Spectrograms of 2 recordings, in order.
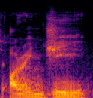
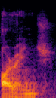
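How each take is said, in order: First: "orangey" with an extra ee on the end; added final vowel. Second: Said in the usual way. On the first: Shown as a demonstration. Teacher showing a common mistake, extra ee in "orangey". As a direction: tack an ee sound onto orange, "orangey". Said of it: "a very common one actually". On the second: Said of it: "instead of".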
